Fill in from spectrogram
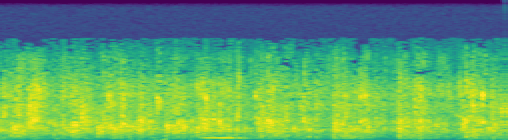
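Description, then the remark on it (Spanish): A church audience applauds for the Lord: steady, dense applause, a continuous wash of clapping that holds at an even loudness throughout, with a brief high whistle-like tone rising above it. “Den un aplauso al Señor si usted lo cree.”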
